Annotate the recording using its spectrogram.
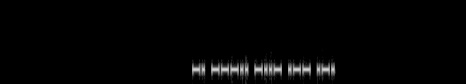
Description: Morse code, heard as a keyed tone, about 52 wpm, 700 Hz. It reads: N8XWR
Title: USA Call Signs - 5 Characters - 50wpm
